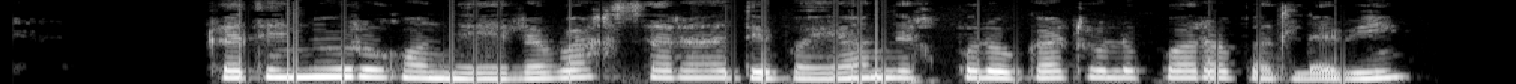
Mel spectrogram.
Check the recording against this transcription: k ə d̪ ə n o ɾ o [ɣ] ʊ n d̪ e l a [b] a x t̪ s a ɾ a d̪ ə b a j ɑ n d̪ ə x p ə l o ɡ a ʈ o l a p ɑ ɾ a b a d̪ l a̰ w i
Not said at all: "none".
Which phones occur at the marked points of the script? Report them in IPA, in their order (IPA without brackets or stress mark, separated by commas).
ɣ, w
